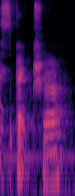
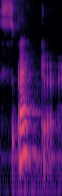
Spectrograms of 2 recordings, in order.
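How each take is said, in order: First: The word ends with an 'ah' vowel. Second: The word ends with an 'er' sound. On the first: The speaker calls it wrong. "It's not a Spectra" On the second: The speaker calls it right. "It's the Spectre"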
